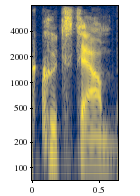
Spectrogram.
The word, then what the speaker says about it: Kutztown: Yeah, I mean, I'm I'm uh, inclined to be bullish about the former Kutztown Bear.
